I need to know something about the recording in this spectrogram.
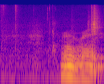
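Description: A stove knob clicks as it turns.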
